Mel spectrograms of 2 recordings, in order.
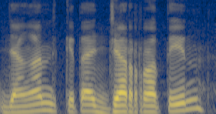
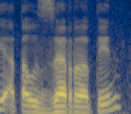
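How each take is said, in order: First: The word begins with a j sound. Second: The word begins with a z sound.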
